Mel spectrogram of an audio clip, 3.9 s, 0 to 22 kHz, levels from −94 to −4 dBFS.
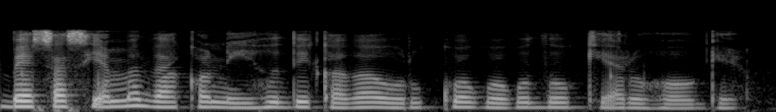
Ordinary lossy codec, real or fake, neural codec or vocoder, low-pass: none; real; none; 7.2 kHz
